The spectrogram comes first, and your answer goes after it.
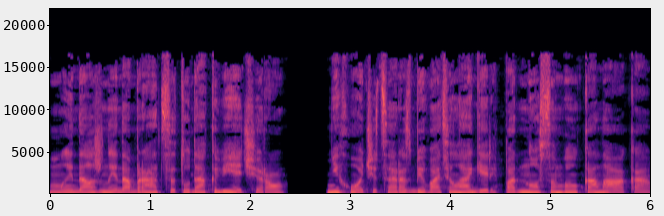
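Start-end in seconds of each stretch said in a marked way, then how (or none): none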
